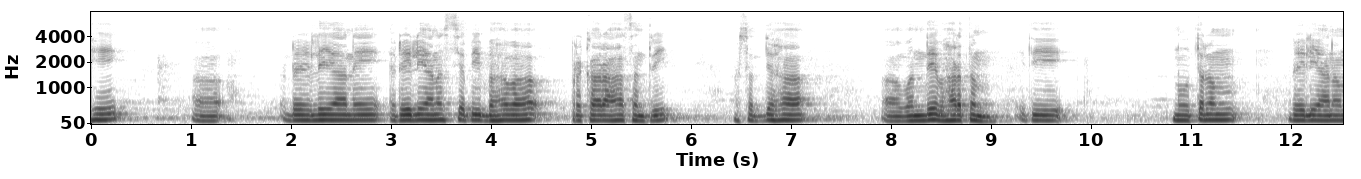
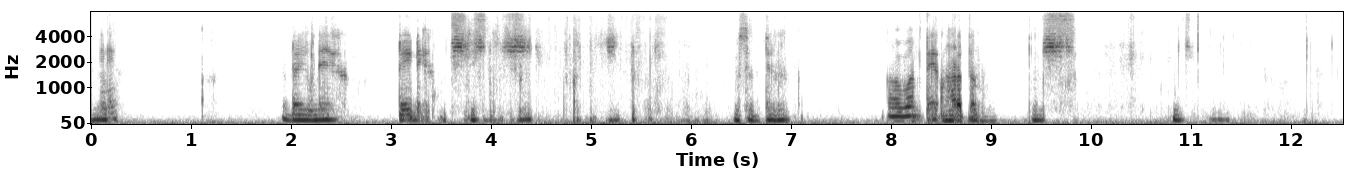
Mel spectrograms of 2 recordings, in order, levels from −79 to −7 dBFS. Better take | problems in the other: first | noise reduction (neural diffusion model UNIVERSE++)

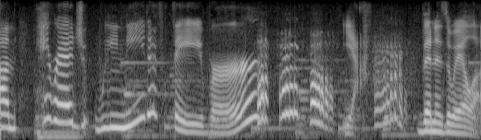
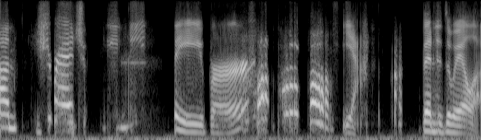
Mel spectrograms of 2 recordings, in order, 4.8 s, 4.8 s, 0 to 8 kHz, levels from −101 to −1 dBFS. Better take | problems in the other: first | noise reduction (neural diffusion model UNIVERSE++)

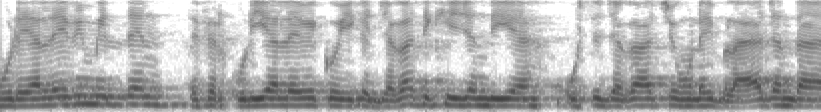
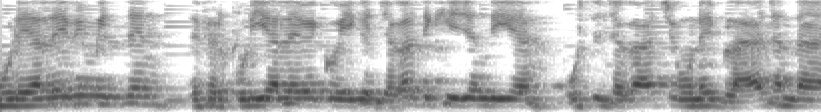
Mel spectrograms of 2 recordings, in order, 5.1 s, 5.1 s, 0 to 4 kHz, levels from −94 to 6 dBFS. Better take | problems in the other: first | noise reduction (classical method WPE with log-MMSE)

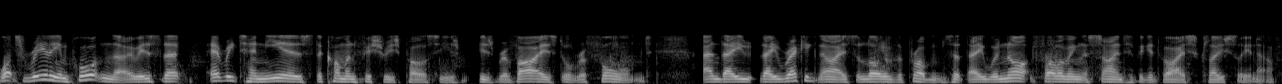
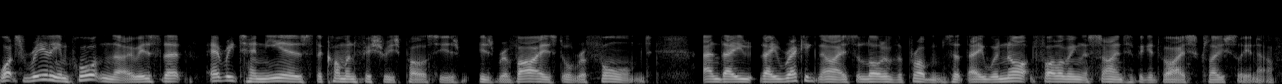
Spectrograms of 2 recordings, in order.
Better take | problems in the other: second | noise reduction (neural separator model SepFormer DNS4)

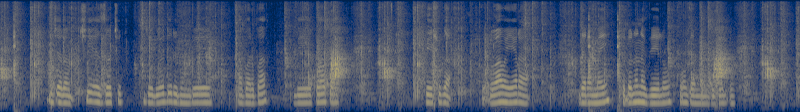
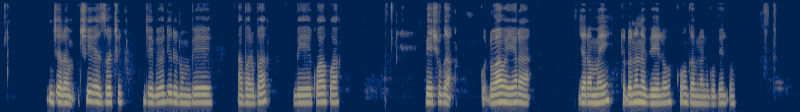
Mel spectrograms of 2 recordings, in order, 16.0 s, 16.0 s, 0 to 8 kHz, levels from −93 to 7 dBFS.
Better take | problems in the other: second | background sound (Tap / Glass + Scissors); as loud as the speech

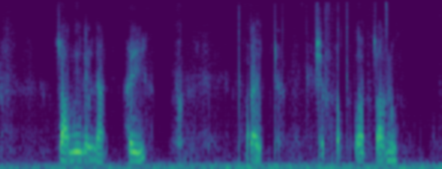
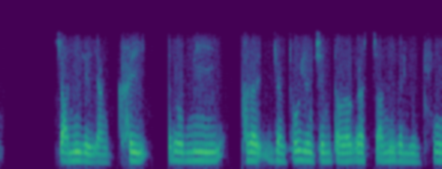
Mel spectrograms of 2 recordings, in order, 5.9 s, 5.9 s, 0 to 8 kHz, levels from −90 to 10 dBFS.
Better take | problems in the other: second | noise reduction (neural diffusion model UNIVERSE++)

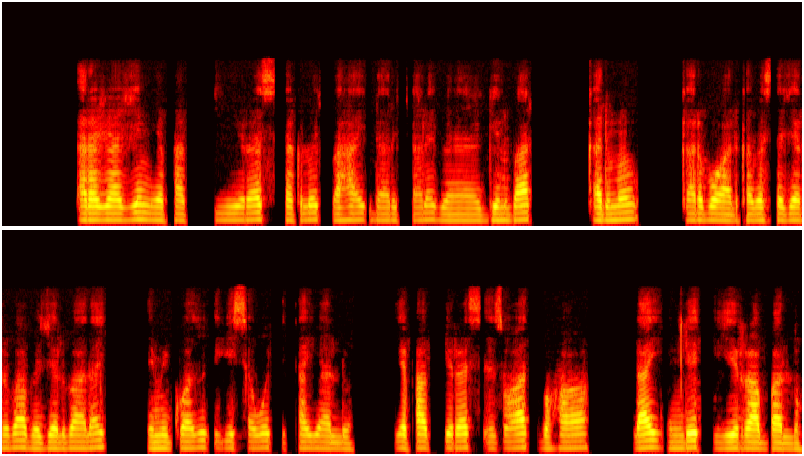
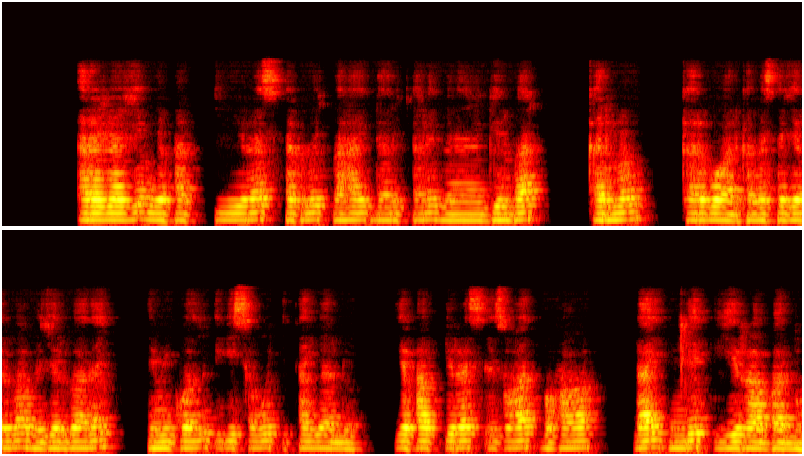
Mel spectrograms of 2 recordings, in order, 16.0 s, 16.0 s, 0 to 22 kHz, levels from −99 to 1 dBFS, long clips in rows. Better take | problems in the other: first | room echo; dies away in 0.3 s

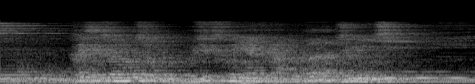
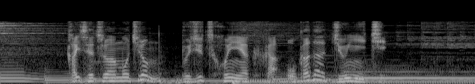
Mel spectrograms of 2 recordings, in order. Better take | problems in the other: second | background sound (Wind); 16 dB below the speech // room echo; dies away in 2 s

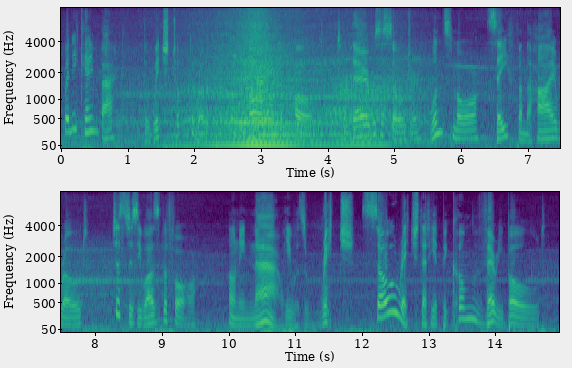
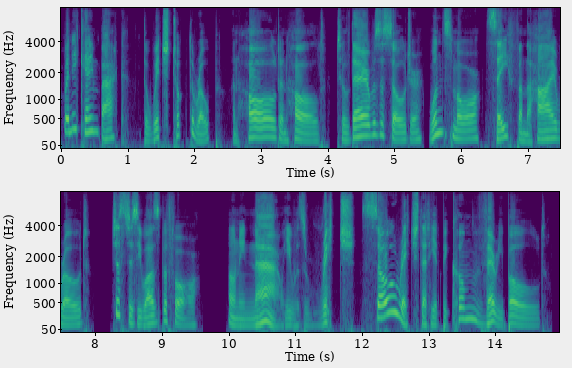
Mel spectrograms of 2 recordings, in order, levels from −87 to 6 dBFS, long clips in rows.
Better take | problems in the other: second | background sound (Engine); 1 dB below the speech

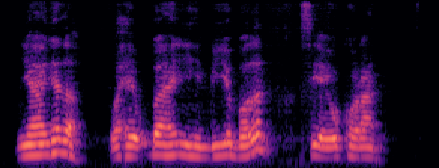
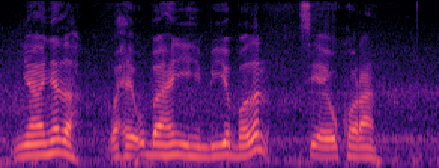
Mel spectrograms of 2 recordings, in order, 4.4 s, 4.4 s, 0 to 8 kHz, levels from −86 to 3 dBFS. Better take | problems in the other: second | noise reduction (neural mask model DeepFilterNet 3)

